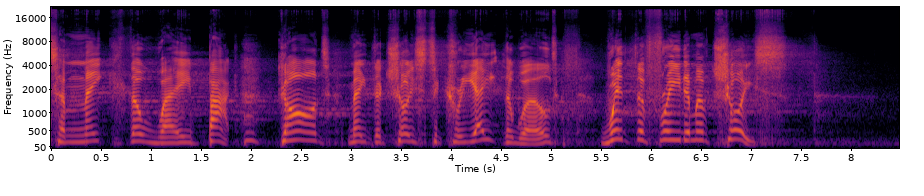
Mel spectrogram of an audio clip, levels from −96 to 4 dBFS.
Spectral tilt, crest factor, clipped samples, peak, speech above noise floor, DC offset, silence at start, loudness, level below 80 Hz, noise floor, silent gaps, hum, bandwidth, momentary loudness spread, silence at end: -0.5 dB/octave; 24 dB; under 0.1%; -10 dBFS; 38 dB; under 0.1%; 0 s; -30 LUFS; -90 dBFS; -71 dBFS; none; none; over 20 kHz; 10 LU; 0.8 s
